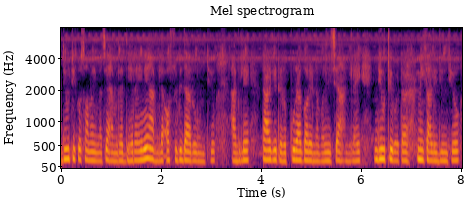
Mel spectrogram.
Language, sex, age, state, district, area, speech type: Nepali, female, 30-45, West Bengal, Darjeeling, urban, spontaneous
